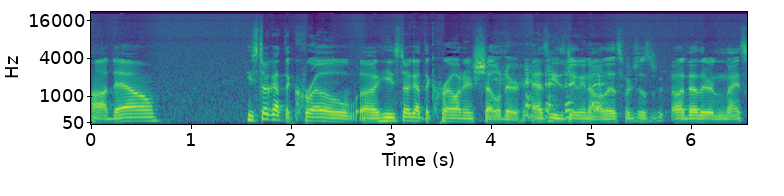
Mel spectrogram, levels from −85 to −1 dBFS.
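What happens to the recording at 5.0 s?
Gain pumping is present at 5.0 s, as throughout the speech, likely from excessive microphone gain driving a fast limiter, with a gain swing of roughly 10 dB that brings loud and soft parts closer in level and squashes the sound.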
